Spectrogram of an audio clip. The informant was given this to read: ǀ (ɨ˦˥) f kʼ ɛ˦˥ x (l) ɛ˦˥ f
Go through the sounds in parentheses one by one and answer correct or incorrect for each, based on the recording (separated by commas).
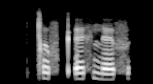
incorrect, incorrect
